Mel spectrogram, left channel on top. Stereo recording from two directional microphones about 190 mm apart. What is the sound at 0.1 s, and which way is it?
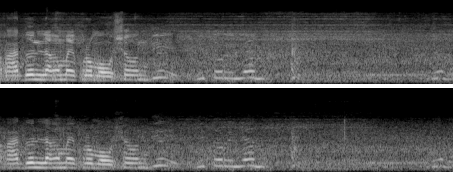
Speech, 30° left (ahead or behind).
